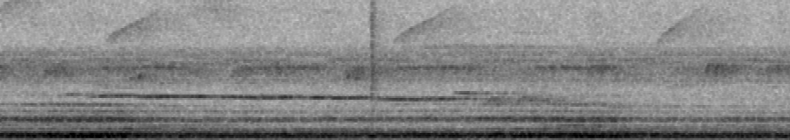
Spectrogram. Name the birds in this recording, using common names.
Amazonian Grosbeak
